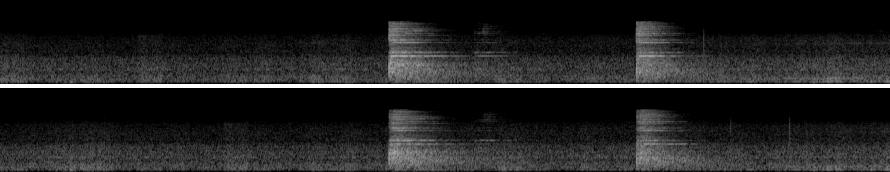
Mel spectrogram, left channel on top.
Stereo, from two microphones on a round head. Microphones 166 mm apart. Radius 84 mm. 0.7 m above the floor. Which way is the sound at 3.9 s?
75° left (ahead or behind).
